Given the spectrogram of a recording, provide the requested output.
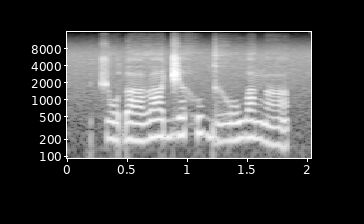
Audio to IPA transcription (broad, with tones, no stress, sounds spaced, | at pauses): t͡ʃ o˨ ɗ aː˨ ɣ a˦ d͡ʒ ɛ˦ h u˦ ɡ ɪ˨ ɣ o˨˦ w a˦ ŋ ã˨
